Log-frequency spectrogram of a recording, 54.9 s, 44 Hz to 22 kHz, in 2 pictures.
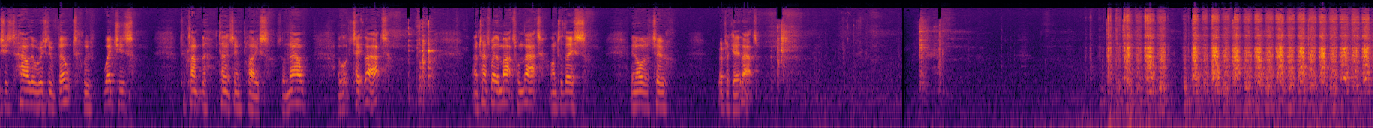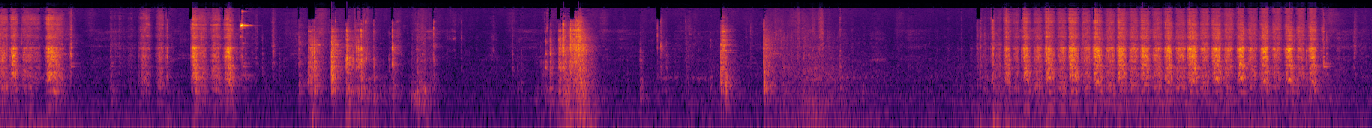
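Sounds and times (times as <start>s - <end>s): hand saw cutting wood: 21.9s - 29.0s, 29.8s - 32.5s, 47.0s - 54.1s.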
